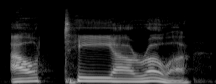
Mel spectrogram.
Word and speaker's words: Aotearoa: Hey boys, Mads here from Aotearoa. – No, whoa. – Pronounced Aotearoa.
